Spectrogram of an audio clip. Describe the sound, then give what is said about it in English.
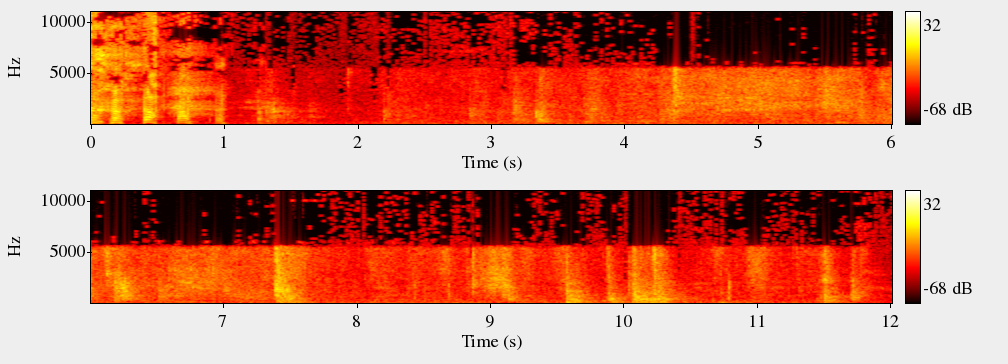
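A cabinet door under a sink, in bad shape with a rusty hinge, is handled. A few loud knocks and clatters open and close the sequence, with quieter rattling and bumps between them. “Take a look at the cabinet under the sink as well for me, would you? It's really in bad shape.”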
